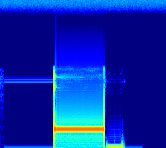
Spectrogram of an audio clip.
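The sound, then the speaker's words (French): A single steady telephone tone sounds on the line while calling a doctor. It is mid-pitched and lasts about half a second, and a short low thump follows. “je vais vous mettre en conférence avec mon toxicologue de garde. Je vais appeler docteur Blado là, à l'instant.”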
